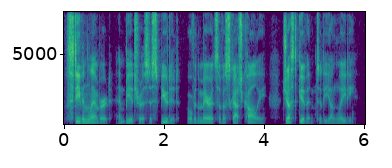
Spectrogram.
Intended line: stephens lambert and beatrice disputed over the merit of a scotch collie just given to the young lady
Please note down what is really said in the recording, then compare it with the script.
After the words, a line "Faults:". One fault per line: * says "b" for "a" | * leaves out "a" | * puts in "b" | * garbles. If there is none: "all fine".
stephen lambert and beatrice disputed over the merits of a scotch collie just given to the young lady
Faults:
* says "stephen" for "stephens"
* says "merits" for "merit"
